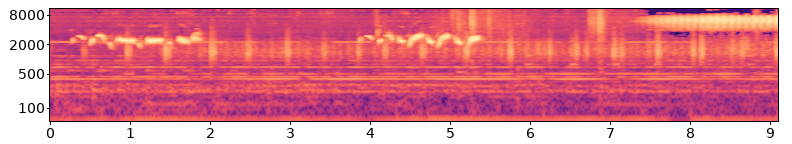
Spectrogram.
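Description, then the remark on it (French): An Orphean warbler sings two short, rich warbling phrases a few seconds apart over a steady low outdoor hum, with a thin insect buzz rising near the end. “Fauvette Orphée.”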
